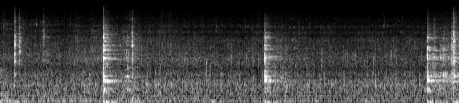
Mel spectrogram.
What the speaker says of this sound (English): Nestle the fish in and let it continue cooking in this flavorful tomato sauce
